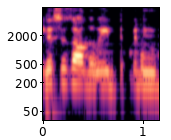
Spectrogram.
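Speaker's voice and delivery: normal talking voice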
